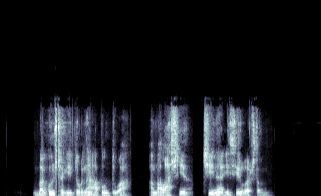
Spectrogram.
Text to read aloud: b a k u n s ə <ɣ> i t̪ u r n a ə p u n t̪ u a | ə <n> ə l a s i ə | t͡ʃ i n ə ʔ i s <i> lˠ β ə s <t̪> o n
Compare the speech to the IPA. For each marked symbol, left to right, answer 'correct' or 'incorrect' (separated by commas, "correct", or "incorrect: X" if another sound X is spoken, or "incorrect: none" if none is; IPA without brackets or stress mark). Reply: correct, incorrect: m, correct, correct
